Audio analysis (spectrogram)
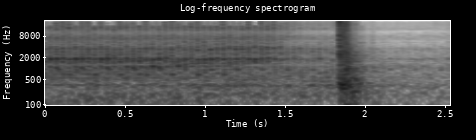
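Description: A 2007 Citroen C8 engine idles with an even, low rumble for a couple of seconds, then a brief soft thump before the hum continues quietly.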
